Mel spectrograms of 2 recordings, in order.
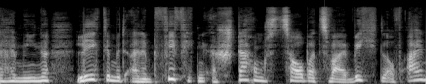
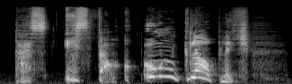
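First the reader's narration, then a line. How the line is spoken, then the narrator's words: Roaring in pain. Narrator (German): brüllte Ron, als einer der verbliebenen Wichtel ihn ins Ohr biss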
